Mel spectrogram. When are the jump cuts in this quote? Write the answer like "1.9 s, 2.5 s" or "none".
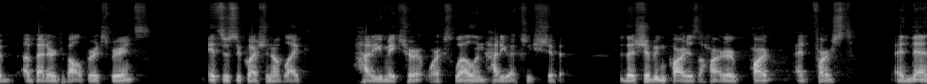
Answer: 1.8 s, 6.2 s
